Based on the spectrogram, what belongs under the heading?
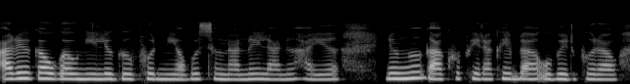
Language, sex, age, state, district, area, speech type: Bodo, female, 18-30, Assam, Chirang, rural, spontaneous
